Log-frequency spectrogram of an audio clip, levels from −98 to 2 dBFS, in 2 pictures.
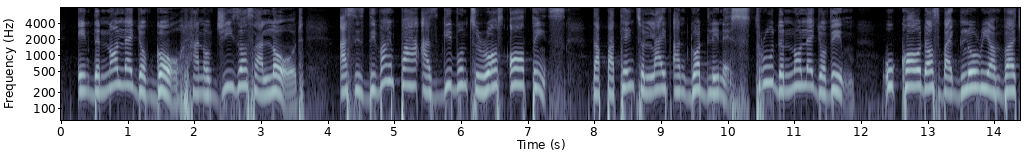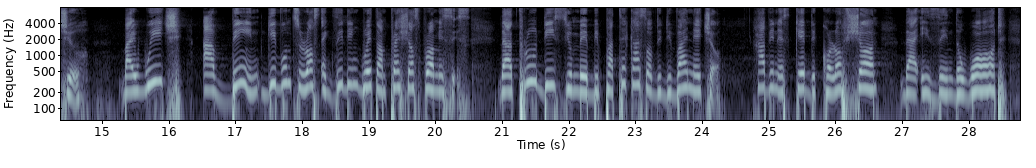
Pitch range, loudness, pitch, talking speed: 195-250 Hz, -32 LUFS, 215 Hz, 145 wpm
